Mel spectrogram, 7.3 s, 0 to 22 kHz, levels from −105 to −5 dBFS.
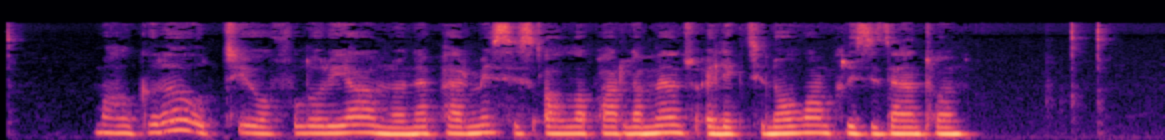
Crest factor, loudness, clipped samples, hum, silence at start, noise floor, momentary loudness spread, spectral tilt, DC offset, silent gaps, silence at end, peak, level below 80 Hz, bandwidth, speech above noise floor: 14 dB; -27 LUFS; under 0.1%; none; 0.6 s; -71 dBFS; 16 LU; -6 dB/octave; under 0.1%; none; 0.4 s; -14 dBFS; -64 dBFS; 11.5 kHz; 45 dB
